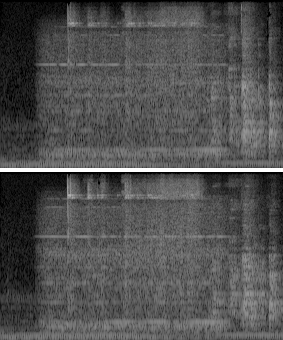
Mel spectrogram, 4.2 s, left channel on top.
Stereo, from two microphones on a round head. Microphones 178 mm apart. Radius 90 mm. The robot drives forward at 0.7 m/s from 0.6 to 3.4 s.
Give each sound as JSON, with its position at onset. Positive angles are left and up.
{"t": 1.0, "sound": "a dropped coin", "side_deg": -55, "distance_m": 2.0}
{"t": 3.1, "sound": "cutlery clinking", "side_deg": 55, "distance_m": 6.0}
